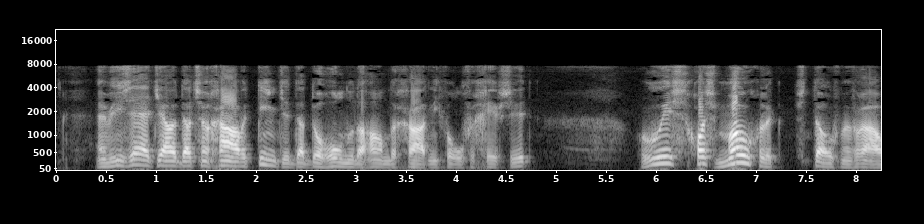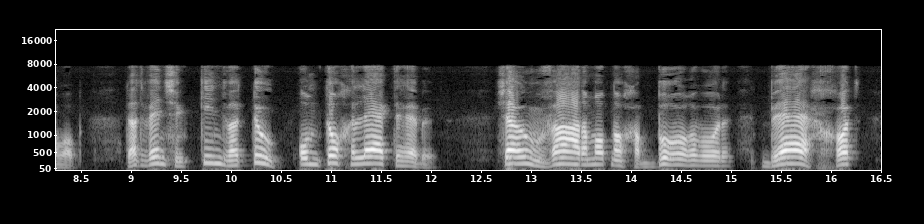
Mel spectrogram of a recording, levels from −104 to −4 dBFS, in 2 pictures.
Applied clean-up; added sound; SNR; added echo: none; none; none; none.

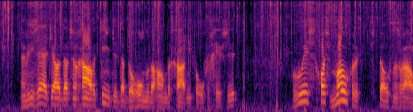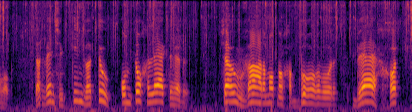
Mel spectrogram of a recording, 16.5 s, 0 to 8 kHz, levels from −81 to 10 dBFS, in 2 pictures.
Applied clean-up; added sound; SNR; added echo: none; Keys jangling; 16 dB; none.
